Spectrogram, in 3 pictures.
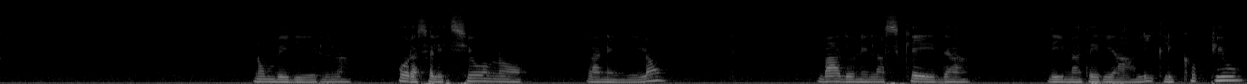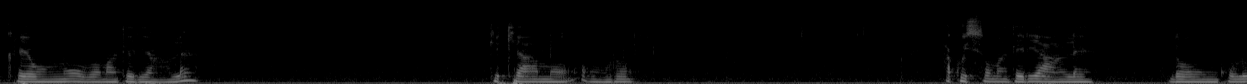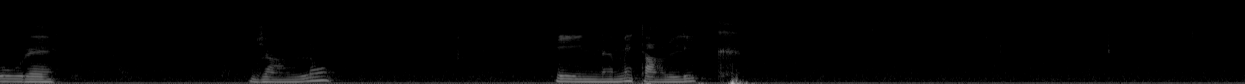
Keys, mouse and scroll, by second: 0.1 click, 2.2 n, 3.0 middle click, 3.8 click, 9.6 click, 11.6 click, 13.3 click, 16.3-19.6 drag, 24.1 click, 28.2 click, 29.2-30.0 scroll down 1, 31.2-36.1 drag.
